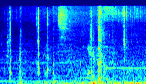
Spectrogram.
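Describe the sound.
Car interior noise as a car drives through the centre of Hønefoss, Norway: a steady low rumble throughout, with several sharp clicks and knocks.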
